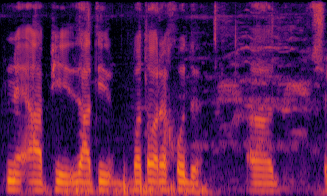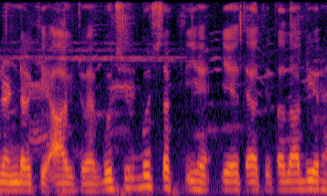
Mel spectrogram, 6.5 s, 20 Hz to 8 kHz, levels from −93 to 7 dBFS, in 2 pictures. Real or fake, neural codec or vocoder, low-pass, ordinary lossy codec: real; none; none; none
